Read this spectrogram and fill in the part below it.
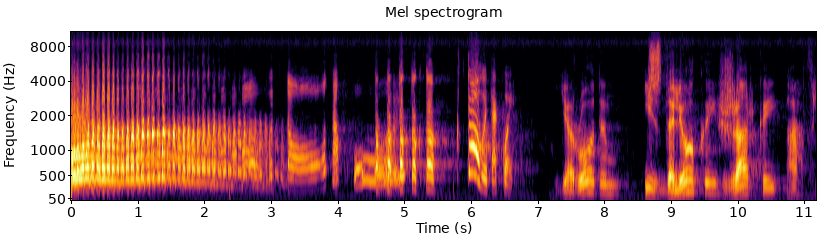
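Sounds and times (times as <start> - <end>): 
stork croaking call: 0.0 - 5.6
speech: 7.4 - 11.1.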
